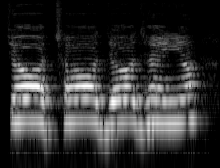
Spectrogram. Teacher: जहां हमारी जीभ जो है तालु को स्पर्श करती है तो ऐसे वर्णों को हम कहेंगे तालव्य वर्ण। तो च, छ, ज, झ, ञ हमारे जिह्वा का सरफेस जो है ऊपर उठता है और तालु को जो ऊपर गहरा ऊपर ऐसे आर्च जैसा भाग है उसको स्पर्श करता है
